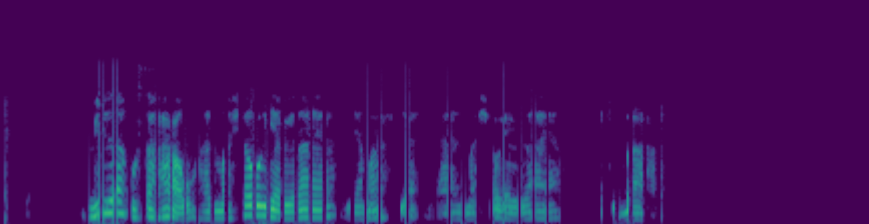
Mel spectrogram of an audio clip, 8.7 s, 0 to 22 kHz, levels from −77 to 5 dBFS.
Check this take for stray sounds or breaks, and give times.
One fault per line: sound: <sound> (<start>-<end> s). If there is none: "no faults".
no faults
